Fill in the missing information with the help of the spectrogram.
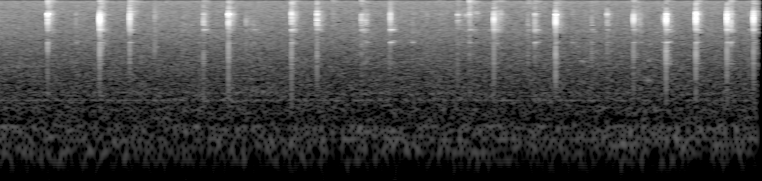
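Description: A solid, hand-sized silver metal bat pendant on a metal chain is handled and moved with the fingertips, so the chain and pendant click together. About twenty quiet, sharp, bright clicks sound at irregular intervals over a soft hiss, each dying away almost instantly.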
